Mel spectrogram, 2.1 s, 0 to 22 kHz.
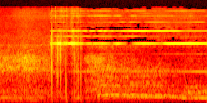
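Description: Otis 2000 lift's arrival chime: a click and then a single high bell-like tone about half a second in, held steady for nearly two seconds.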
